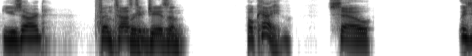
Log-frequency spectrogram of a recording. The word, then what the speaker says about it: Uizard: called use art as in Wizard am I pronouncing it correct uzard fantastic Jason Okay so is it Wizard or uzard you know what we like to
